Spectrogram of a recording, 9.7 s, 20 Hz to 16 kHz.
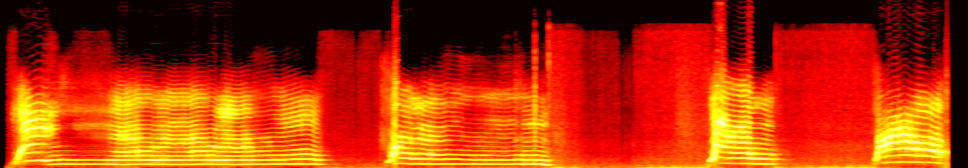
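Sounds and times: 
startled cat meowing: 0.2 - 5.6, 7.1 - 7.9, 8.8 - 9.6.

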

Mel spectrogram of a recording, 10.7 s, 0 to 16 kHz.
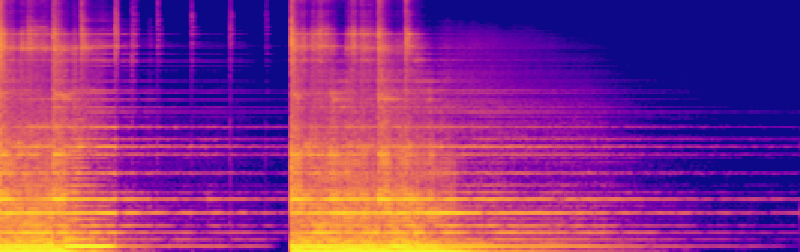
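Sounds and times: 
G major scale: 0.0 - 2.4, 3.9 - 8.5.

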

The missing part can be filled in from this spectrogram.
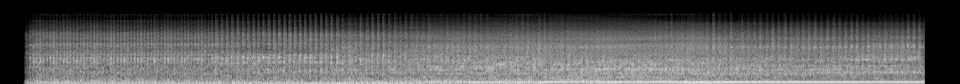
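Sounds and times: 
truck starting: 0.3 - 9.3.

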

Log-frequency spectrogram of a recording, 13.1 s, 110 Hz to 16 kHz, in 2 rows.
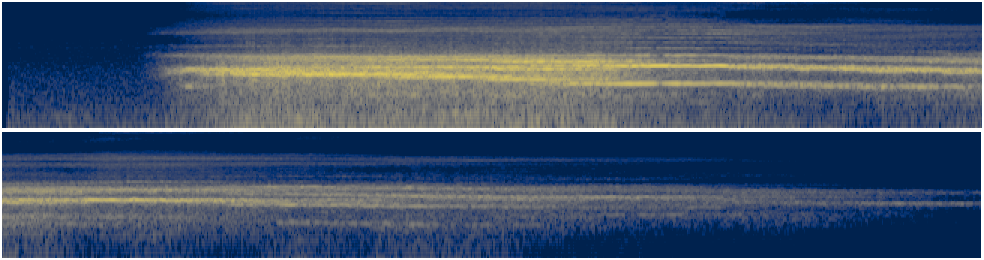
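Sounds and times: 
ghost crying horror sound: 1.0 - 10.2.

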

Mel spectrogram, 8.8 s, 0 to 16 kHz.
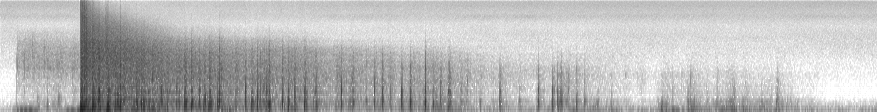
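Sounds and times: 
distant echoing thunder: 0.5 - 7.2.

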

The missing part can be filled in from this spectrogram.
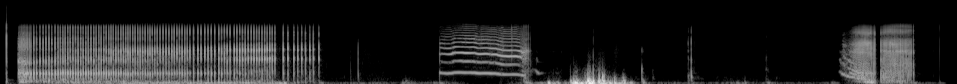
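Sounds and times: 
bed creaking in a bedroom: 0.2 - 3.3, 4.4 - 5.5, 8.4 - 9.2.

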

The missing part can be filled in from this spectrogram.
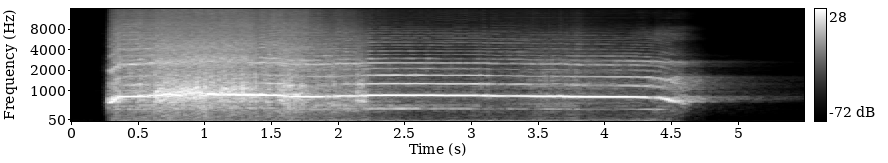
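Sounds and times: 
demon scream: 0.3 - 4.8.

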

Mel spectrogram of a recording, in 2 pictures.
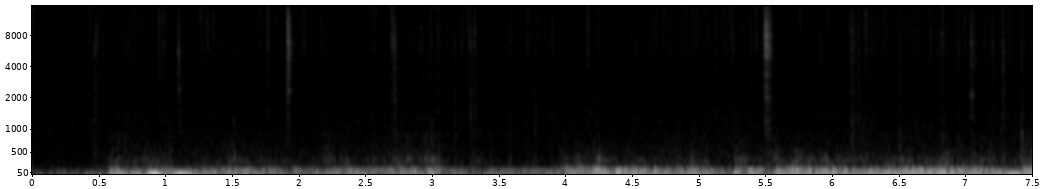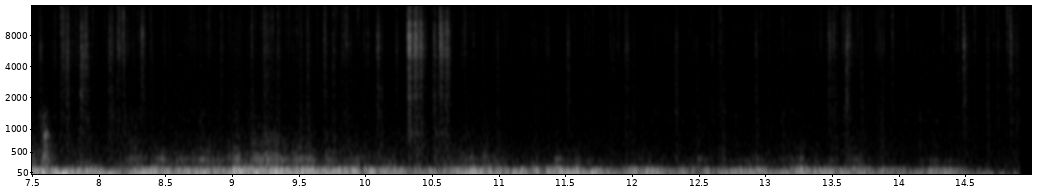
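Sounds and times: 
rural rustling: 0.1 - 14.9
wood creaking: 0.6 - 11.8.

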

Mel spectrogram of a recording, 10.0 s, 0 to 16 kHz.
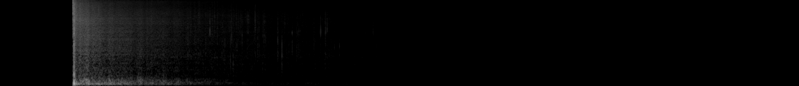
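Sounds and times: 
quick comedic vine boom sound effect: 0.9 - 2.8.

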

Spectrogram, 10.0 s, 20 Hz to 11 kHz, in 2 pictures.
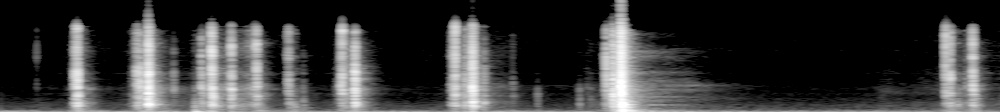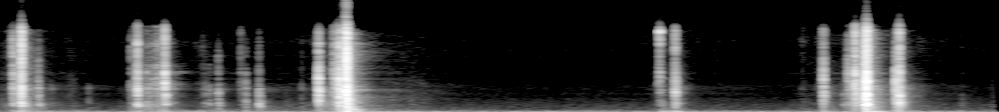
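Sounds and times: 
mechanical lock unlocking: 0.4 - 3.3, 4.7 - 6.9, 9.1 - 9.6.

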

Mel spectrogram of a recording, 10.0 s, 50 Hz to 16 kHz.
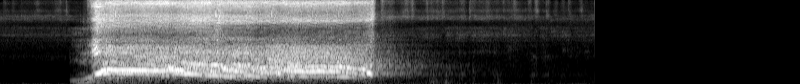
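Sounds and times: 
wolf howl: 0.9 - 5.4.

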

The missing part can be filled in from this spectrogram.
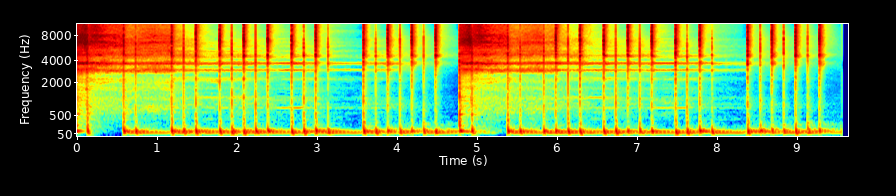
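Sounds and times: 
ethnic drums: 0.0 - 9.6.

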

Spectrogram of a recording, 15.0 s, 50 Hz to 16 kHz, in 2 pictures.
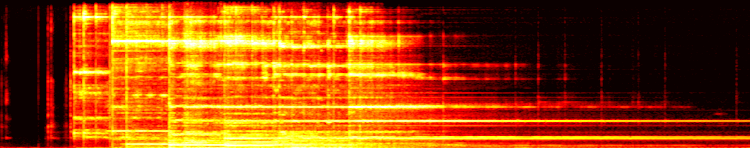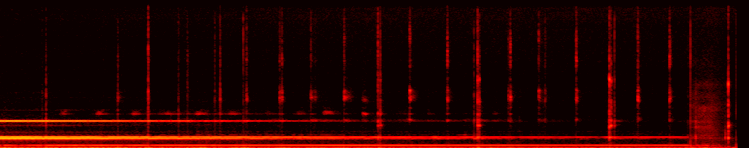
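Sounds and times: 
clock chimes: 0.7 - 10.7.

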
